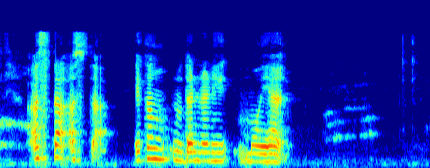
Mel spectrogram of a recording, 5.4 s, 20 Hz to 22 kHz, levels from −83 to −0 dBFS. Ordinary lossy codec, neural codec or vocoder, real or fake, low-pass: AAC, 32 kbps; vocoder, 22.05 kHz, 80 mel bands, WaveNeXt; fake; 9.9 kHz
